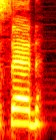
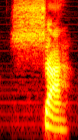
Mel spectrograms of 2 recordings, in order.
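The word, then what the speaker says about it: siya: Okay, Janica said okay. So I think Janica is asking about the pronunciation of sha.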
